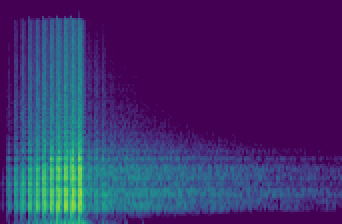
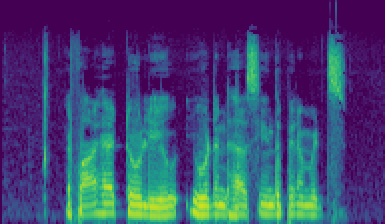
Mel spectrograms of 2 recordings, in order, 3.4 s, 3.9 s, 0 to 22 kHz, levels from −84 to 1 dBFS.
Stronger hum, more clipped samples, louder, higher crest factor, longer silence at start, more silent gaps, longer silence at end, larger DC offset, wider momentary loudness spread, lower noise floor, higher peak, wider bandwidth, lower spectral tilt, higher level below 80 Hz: neither; neither; second, -17 LUFS vs -12 LUFS; first, 22 dB vs 12 dB; second, 0.15 s vs 0.45 s; neither; first, 2.3 s vs 0.45 s; neither; first, 27 LU vs 11 LU; first, -60 dBFS vs -32 dBFS; about the same, 0 dBFS vs 0 dBFS; first, 17 kHz vs 13 kHz; about the same, -4.5 dB/octave vs -5 dB/octave; second, -50 dBFS vs -42 dBFS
